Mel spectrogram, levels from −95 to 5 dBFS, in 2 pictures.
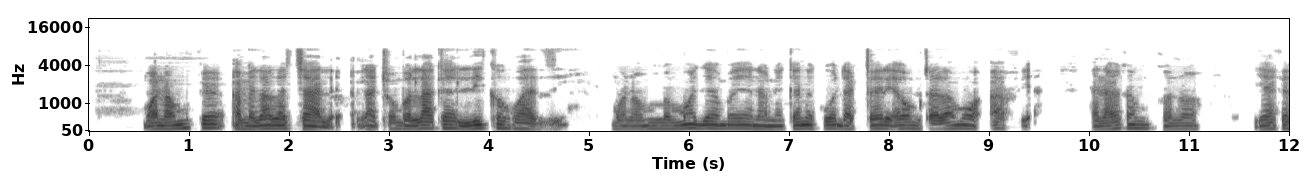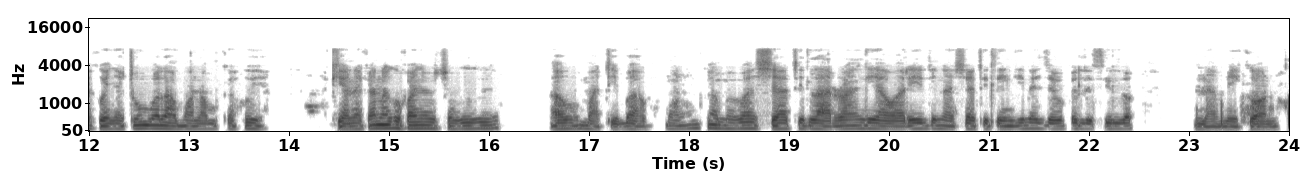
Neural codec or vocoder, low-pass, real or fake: none; 7.2 kHz; real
